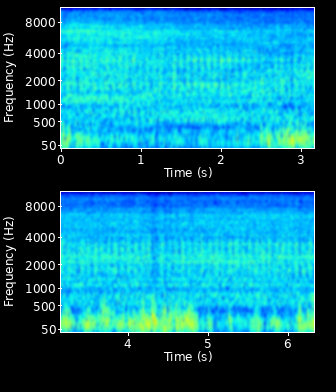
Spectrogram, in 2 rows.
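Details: Mitsubishi Lancer 9 1.6 at warm idle: no knocks at a cold start, only slight shaking, but once hot an uneven tapping of roughly four knocks a second mixes into the idle; the knock appears hot, cause unconfirmed.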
